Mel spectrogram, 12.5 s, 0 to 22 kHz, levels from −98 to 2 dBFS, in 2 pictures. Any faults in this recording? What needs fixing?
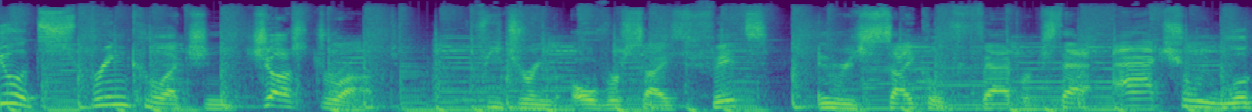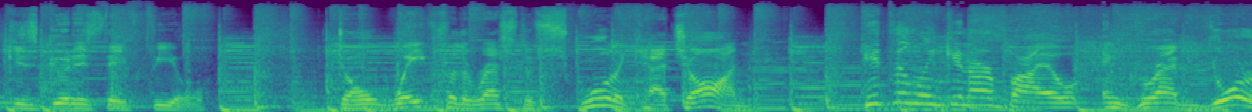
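Filter restarted on every block, from 0.0 to 6.55 s: the filter drops its stored state at each block boundary and restarts from silence, so each block opens with a small transient. The result is a buzz at about 23.4 Hz that follows the signal level, which fits a 2048-sample block. To prevent it, keep the filter's state variables between calls so that each block continues from where the previous one ended.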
